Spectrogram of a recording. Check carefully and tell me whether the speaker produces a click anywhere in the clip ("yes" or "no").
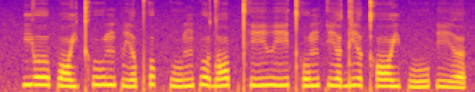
no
